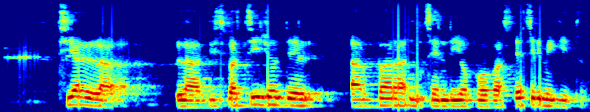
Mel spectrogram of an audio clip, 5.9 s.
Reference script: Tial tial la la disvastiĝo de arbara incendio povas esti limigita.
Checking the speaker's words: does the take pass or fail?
fail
